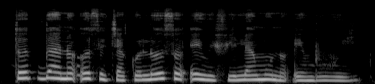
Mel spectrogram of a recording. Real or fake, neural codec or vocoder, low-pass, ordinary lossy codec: real; none; 14.4 kHz; none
